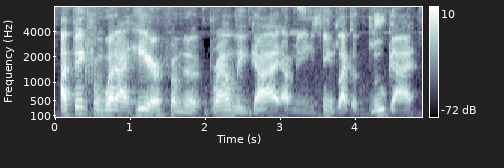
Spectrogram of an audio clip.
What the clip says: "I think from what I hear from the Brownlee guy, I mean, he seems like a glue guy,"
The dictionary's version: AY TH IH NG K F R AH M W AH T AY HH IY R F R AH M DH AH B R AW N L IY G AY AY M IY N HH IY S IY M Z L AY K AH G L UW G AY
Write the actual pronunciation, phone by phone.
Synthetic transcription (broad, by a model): AY TH IH NG K F R AH M W AH T AY HH IY R F R AH M DH AH B R AW N L IY G AY AY M IY N HH IY S IY M Z L AY K AH G L UW G AY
